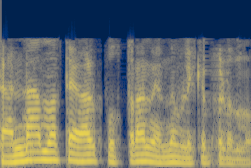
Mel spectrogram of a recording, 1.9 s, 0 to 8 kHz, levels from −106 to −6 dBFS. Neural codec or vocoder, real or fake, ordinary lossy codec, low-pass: none; real; AAC, 16 kbps; 7.2 kHz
